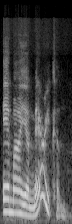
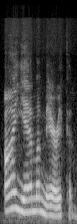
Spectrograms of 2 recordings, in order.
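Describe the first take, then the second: First: "Am I American" with the voice lifted on "American"; yes-or-no question tune on "Am I American"; rising question intonation. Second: "I am American" said level, easing down at the end; statement tune on "I am American", no rise; flat statement intonation. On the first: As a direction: ask "Am I American" with a clear swell on "American". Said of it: "É uma entonação que sobe ao final". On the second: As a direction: keep "I am American" flat, slightly falling on "American". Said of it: "Você percebe que é flat". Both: Shown as a demonstration.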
